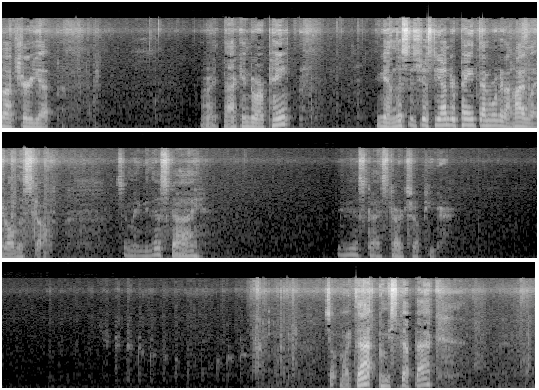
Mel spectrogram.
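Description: A man talks calmly and steadily close by.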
